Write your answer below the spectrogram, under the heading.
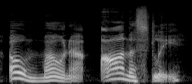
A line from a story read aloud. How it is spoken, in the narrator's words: groaned Randy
